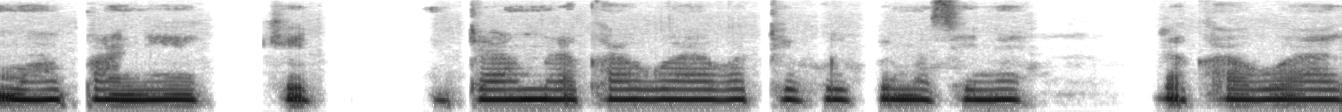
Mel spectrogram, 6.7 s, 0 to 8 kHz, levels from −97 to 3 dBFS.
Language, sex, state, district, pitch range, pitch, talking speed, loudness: Hindi, female, Bihar, Araria, 230-235 Hz, 235 Hz, 125 wpm, -13 LUFS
